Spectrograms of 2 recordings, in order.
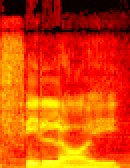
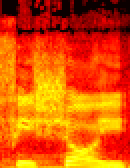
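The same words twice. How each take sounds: First: The surname is pronounced the Irish way. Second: The surname is pronounced the Galician way. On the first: The speaker calls it wrong. "no Filloy" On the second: The speaker calls it right. "se dice Filloy"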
